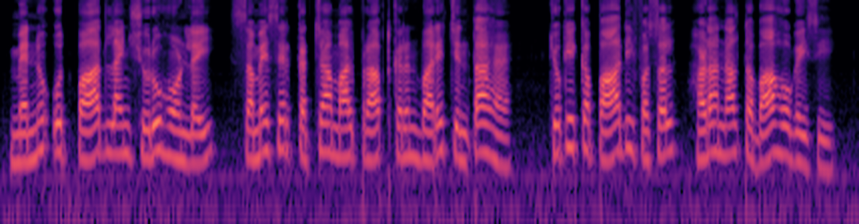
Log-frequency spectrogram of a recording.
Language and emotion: Punjabi, fearful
